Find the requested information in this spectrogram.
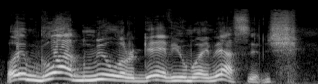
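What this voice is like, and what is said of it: Put-on Russian accent. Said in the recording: “it's Russian. The Russian accent.”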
